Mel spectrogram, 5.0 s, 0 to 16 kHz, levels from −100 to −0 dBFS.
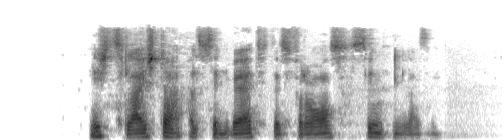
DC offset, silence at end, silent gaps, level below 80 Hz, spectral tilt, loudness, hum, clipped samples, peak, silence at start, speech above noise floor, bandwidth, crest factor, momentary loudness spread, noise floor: under 0.1%; 0.65 s; none; -56 dBFS; -4.5 dB/octave; -24 LUFS; none; under 0.1%; -2 dBFS; 0.9 s; 50 dB; 7.8 kHz; 24 dB; 15 LU; -75 dBFS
